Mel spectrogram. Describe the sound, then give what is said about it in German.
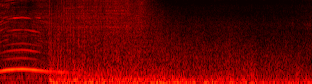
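A bomb explodes aboard a ship that starts to sink. A falling, whistle-like tone gives way to a loud, broad, roaring blast whose hiss dies away while a low rumble continues. “Die Bombe. Ein Zittern lief durch die Kalispera. Sie begann zu sinken.”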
